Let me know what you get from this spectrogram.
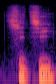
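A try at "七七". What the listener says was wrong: Not like a T, like a very thin CH that said instead of through the like the back of the mouth, it's said through the front of the mouth. Qi Qi.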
